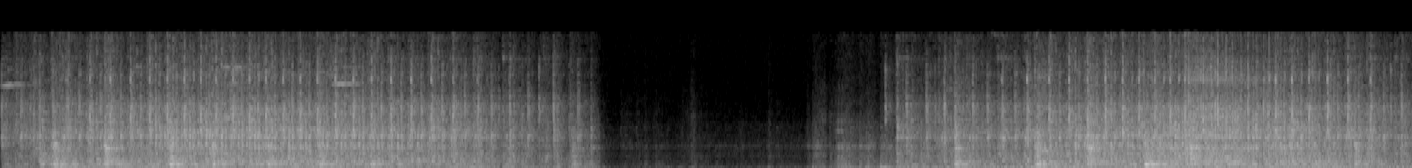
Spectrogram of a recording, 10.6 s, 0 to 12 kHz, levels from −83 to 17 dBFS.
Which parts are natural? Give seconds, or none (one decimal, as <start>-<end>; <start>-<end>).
0.0-8.9; 9.5-10.6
